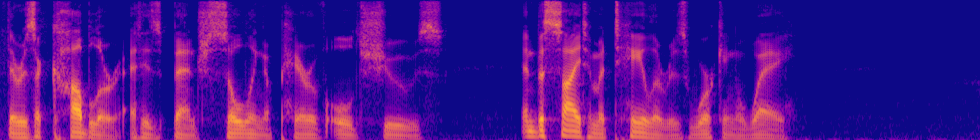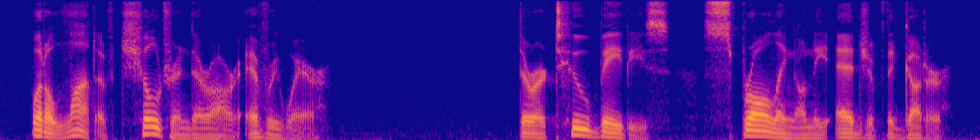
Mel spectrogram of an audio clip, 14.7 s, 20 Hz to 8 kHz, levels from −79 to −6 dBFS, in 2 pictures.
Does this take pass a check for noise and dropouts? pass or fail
pass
